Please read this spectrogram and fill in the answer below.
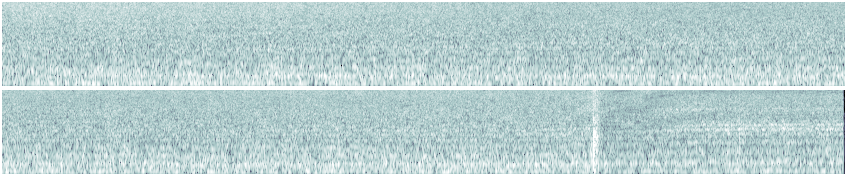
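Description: Water rushing through the sluice openings of a small stone dam and pouring into a foaming pool below, a steady rush. A brief click about seven seconds in.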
